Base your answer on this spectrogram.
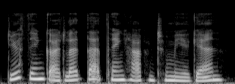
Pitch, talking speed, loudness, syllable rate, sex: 205 Hz, 280 wpm, -17 LUFS, 6.0 syllables/s, female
